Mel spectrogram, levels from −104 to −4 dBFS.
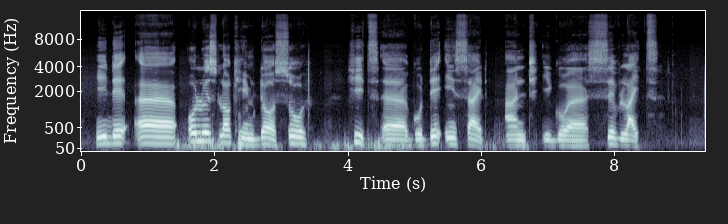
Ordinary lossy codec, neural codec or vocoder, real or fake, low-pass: none; none; real; 14.4 kHz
